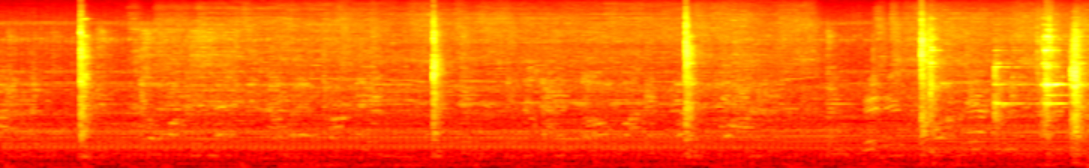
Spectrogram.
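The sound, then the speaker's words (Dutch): A hammer strikes scrap metal during an improvised metal scrap jam, giving sharp clanging hits over a steady droning background. The hits come sparsely at first and then more quickly near the end. “Oh jee, nou, gaat nu met een hamer.”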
